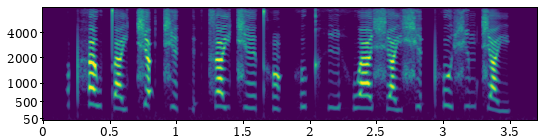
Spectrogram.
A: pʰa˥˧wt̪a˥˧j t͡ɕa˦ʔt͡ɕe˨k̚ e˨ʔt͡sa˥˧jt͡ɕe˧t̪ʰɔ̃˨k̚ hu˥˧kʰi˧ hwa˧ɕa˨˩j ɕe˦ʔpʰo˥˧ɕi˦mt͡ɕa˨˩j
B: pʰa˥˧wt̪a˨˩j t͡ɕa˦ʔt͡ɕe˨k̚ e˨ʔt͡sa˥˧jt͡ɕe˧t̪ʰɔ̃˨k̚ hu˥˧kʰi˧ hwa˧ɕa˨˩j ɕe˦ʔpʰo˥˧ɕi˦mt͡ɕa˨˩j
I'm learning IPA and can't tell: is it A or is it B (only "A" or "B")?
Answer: B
